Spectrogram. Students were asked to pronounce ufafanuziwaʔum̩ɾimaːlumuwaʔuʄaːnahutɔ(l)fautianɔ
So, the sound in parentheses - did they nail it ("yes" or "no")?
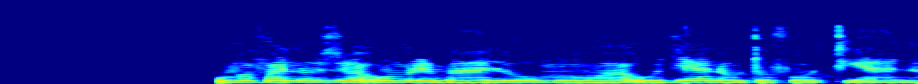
no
